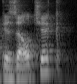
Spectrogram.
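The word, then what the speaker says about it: Grzelcyk: And he was assisted by Smith and Matt Gazelchik. Yes, I pronounce it the Polish way, not the American Canadian way, which is butchered all the time.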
